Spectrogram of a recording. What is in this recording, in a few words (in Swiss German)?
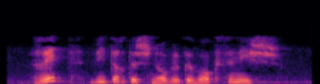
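"schnawel", Alsatian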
